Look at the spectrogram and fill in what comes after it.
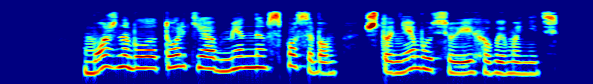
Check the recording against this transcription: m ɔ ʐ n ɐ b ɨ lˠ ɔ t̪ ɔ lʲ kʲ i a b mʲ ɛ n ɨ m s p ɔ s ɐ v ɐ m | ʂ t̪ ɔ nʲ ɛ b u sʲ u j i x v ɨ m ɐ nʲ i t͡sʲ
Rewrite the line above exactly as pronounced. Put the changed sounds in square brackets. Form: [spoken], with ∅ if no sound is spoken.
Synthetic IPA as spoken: m ɔ ʐ n ɐ b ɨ lˠ ɔ t̪ ɔ lʲ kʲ i a b mʲ ɛ [nː] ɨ m s p ɔ s ɐ [b] ɐ m | ʂ t̪ ɔ nʲ ɛ b u [t͡sʲ] u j i x v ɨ m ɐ nʲ i t͡sʲ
